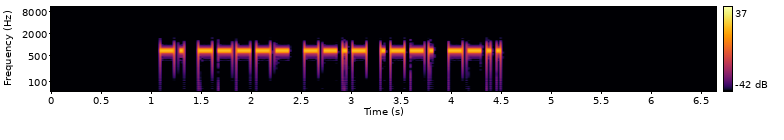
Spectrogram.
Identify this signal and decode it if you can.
Morse code, heard as a keyed tone, about 25 wpm, 700 Hz. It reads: N0QPZ
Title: USA Call Signs - 5 Characters - Repeated 3x - 25wpm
